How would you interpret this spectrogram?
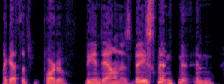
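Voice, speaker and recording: Creaky-voiced woman chatting casually. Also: lowish voice, brisk, a bit bright. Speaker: podcast panelist. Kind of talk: casual chat.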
